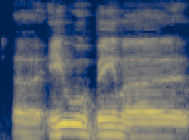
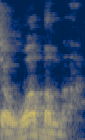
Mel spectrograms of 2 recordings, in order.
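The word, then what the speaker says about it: Iwebema: Iwubima was the pronunciation when he first came to town. Then his mama called me one day and said, it's Awabama.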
